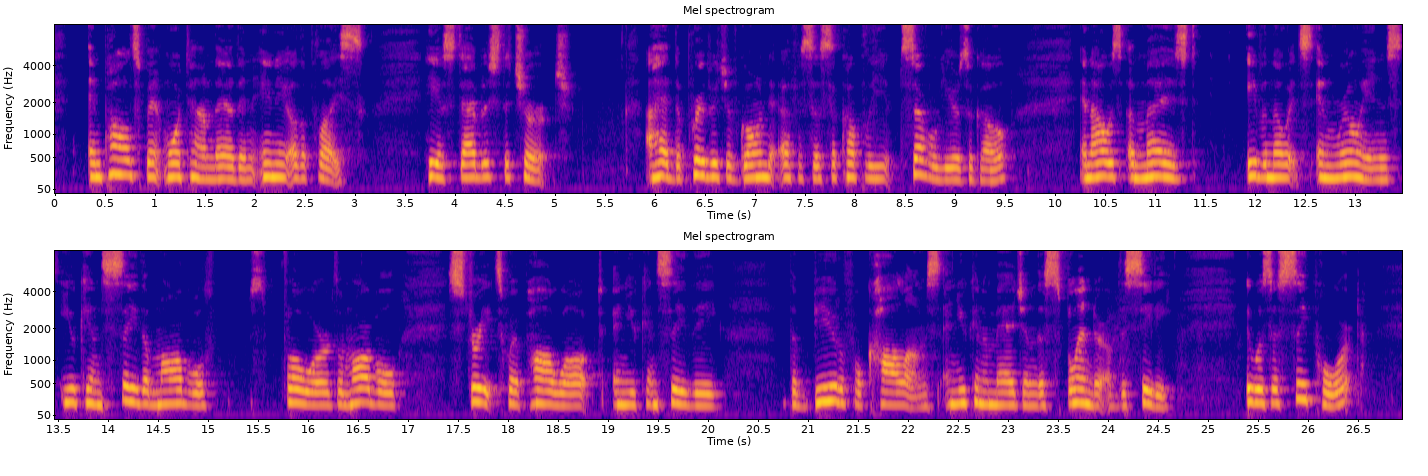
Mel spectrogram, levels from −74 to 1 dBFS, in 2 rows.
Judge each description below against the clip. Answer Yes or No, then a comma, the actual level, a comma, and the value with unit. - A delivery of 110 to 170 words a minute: Yes, average, 155 wpm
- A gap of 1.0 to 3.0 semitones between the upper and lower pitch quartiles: Yes, average, 2.7 semitones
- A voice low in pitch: No, high, 190 Hz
